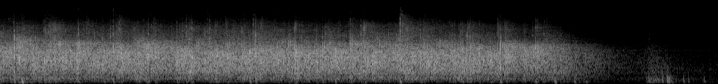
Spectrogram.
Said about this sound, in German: Danke vielmals übrigens. Ich glaube, wir dürfen denen auch mal einen Applaus geben. Das ist wirklich ganz toll.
